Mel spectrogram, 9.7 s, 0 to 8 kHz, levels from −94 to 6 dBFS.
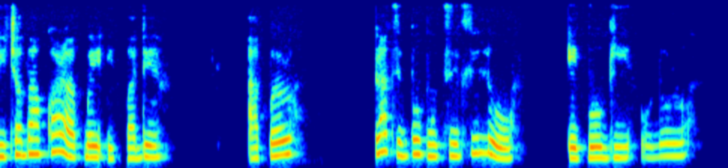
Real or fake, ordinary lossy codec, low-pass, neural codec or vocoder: real; none; 7.2 kHz; none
